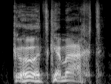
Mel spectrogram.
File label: good job, de; "Gut gemacht!"; Spy Sprachkommandos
